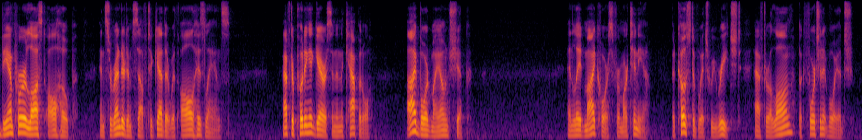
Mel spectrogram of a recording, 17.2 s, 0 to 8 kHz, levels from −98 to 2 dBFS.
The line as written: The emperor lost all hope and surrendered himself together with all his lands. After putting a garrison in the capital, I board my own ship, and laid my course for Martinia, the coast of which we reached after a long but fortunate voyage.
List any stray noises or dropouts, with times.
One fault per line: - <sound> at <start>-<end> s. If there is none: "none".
none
